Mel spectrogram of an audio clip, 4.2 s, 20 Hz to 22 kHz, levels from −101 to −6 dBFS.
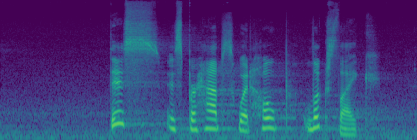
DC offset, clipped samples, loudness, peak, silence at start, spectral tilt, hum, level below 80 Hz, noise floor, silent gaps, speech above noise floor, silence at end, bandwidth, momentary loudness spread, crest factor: under 0.1%; under 0.1%; -35 LUFS; -14 dBFS; 0.5 s; -3 dB/octave; none; -64 dBFS; -60 dBFS; none; 25 dB; 0.1 s; over 20 kHz; 10 LU; 24 dB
